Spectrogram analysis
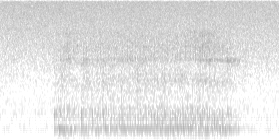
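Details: English Bulldog asleep and dreaming: a single low, rattling snore lasting about two seconds in a quiet room: snoring.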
